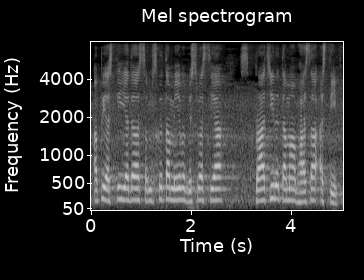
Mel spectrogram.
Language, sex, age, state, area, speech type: Sanskrit, male, 18-30, Madhya Pradesh, rural, spontaneous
